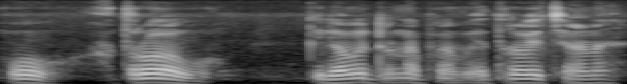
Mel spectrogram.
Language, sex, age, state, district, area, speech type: Malayalam, male, 60+, Kerala, Alappuzha, rural, spontaneous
